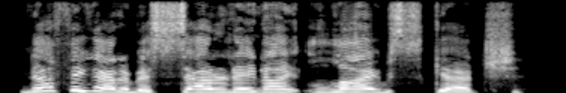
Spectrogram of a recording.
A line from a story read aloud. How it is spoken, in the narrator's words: Kavanaugh shrieked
